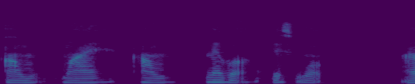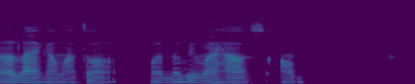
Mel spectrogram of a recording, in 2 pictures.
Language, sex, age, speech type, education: Nigerian Pidgin, male, 15-29, spontaneous, tertiary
